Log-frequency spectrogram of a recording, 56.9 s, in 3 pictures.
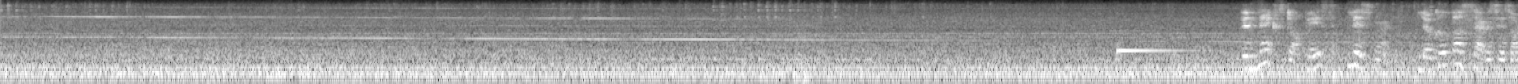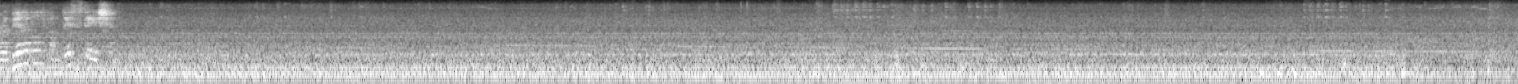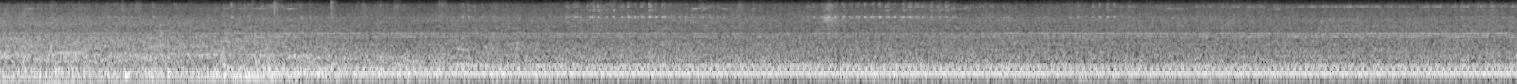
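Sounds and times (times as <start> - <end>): train engine hum: 0.0 - 56.9
faint braking whine: 13.8 - 20.2.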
